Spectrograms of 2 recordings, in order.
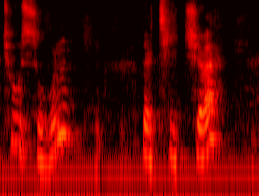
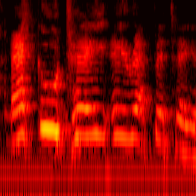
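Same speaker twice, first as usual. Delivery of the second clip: mock French language-tape voice, higher and louder; French accent; 5 semitones higher, 5 dB louder than usual. Language lab tape instructs the pupils, in a French accent. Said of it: "in a French accent".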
